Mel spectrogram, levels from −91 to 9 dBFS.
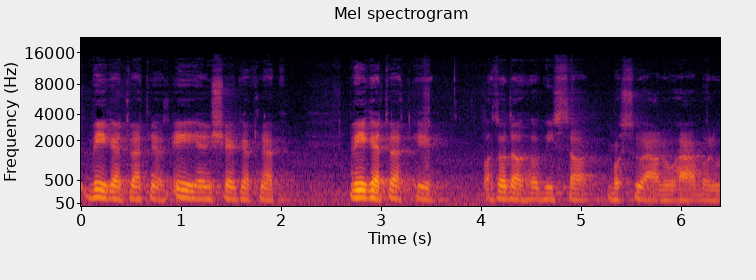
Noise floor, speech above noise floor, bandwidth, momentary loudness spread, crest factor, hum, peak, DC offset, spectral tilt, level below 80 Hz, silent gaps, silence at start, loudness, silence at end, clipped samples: -43 dBFS; 21 dB; 13 kHz; 13 LU; 20 dB; none; -2 dBFS; 0.1%; -7 dB/octave; -50 dBFS; none; 0 s; -22 LUFS; 0 s; under 0.1%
